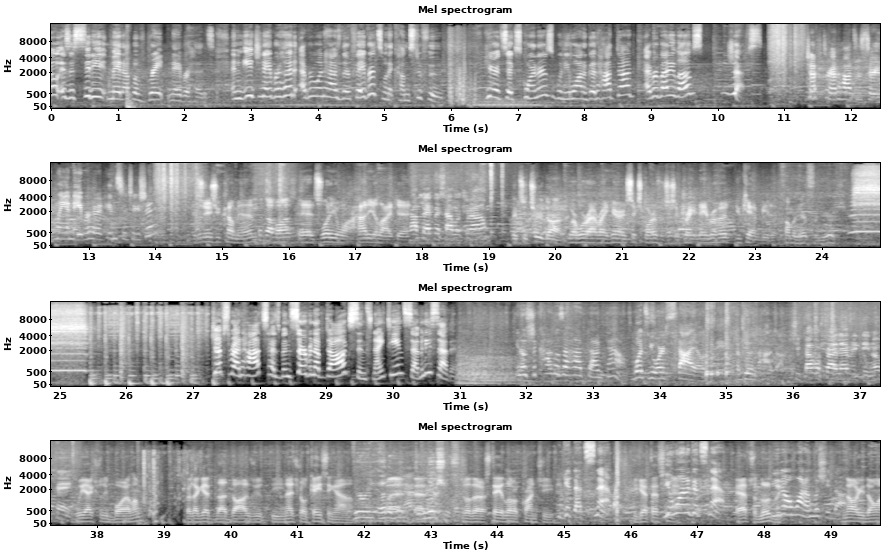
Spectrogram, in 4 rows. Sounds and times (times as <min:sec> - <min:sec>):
Music: 0:00.0 - 0:49.7.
